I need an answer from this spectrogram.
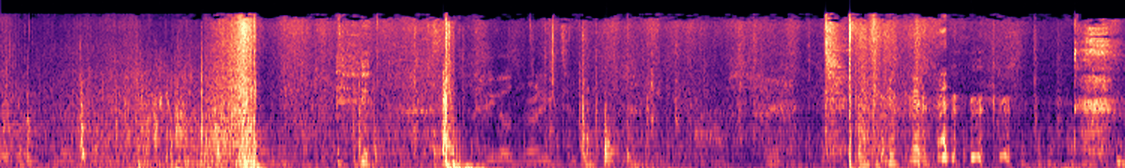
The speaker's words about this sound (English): Damn, dude. Did he drop the new phone? New phone destroyed. Tell me it's broken.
